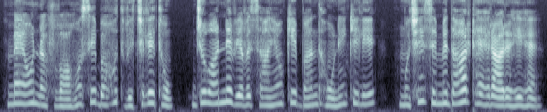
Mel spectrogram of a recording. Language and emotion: Hindi, fearful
